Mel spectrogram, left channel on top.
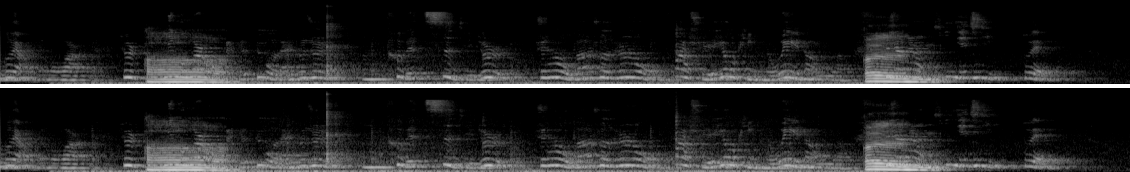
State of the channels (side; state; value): left; quieter; 3.3 dB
